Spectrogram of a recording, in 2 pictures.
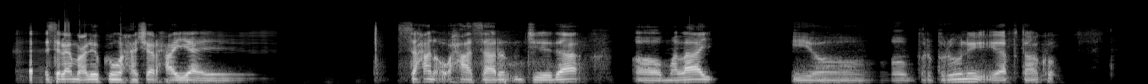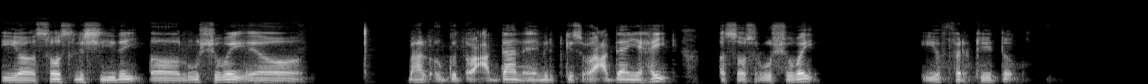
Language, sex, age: Somali, male, 25-35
